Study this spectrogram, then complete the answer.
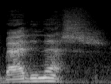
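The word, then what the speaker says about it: badinage: Uchayanam, badinash.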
